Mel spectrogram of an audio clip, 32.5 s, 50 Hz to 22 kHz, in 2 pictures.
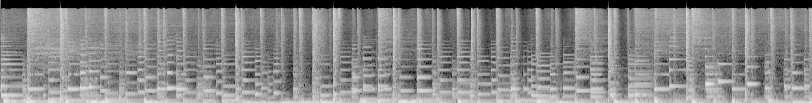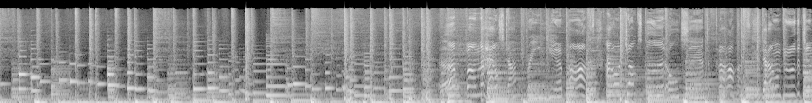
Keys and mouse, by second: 0.6 click, 0.9 z, 2.1 click, 2.4 r, 2.8 click, 3.2 s, 4.6 g, 4.9 y, 5.8 click, 6.2 right click, 6.6 click, 7.4 middle click, 7.8 click, 11.1 click, 12.8 shift+right click, 13.6 shift+a, 14.7 click, 15.9 KP_7, 16.7 shift+middle click, 17.6 g, 19.0 click, 19.4 s, 22.2 click, 23.0 middle click, 24.4 g, 24.7 z, 25.6 click, 25.9 Tab, 27.2 f, 28.5 e, 32.0 click.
